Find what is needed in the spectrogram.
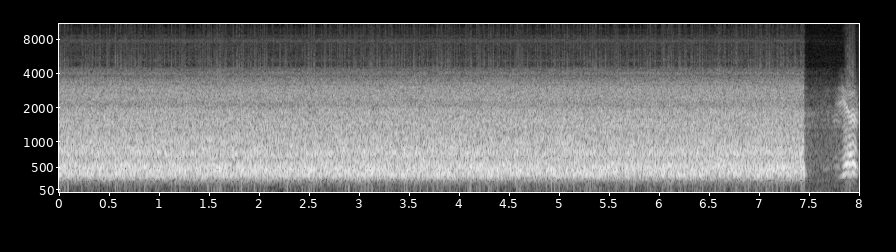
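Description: Steady hiss from a Yaesu FT-897D FM radio receiver with no signal coming in, loud and even. It cuts off abruptly about half a second before the end, as the space station's transmitter keys up and quiets the receiver.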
